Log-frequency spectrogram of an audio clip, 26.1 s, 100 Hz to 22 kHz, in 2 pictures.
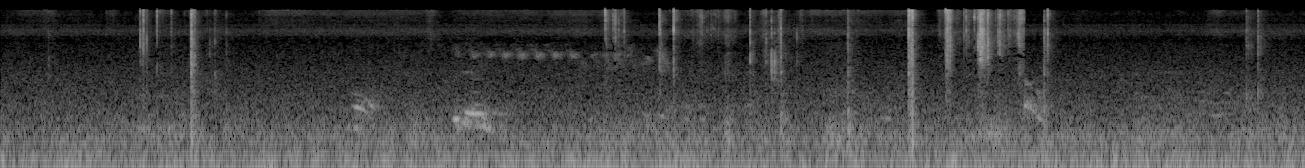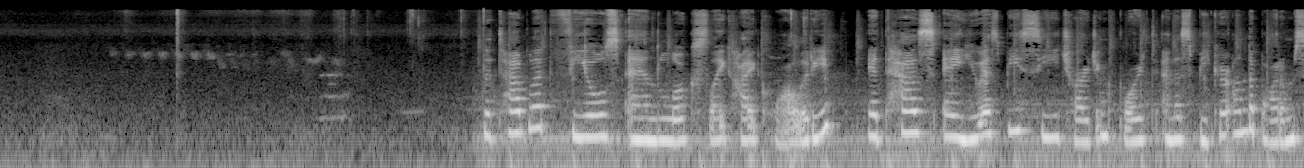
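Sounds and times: plastic film crackling: 6.0 - 10.6.

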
